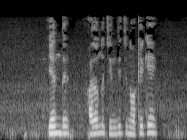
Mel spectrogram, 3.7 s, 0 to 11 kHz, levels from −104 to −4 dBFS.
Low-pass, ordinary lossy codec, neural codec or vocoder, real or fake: 7.2 kHz; MP3, 32 kbps; none; real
